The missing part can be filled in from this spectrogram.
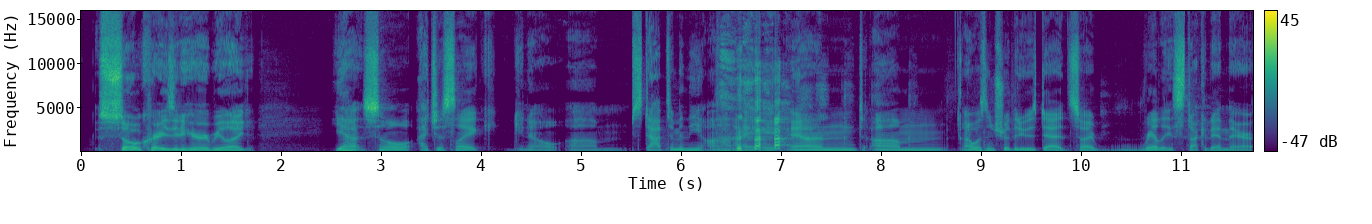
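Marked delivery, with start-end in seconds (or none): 2.6-11.7 calm, soft, casual, unbothered, matter-of-fact. Imitating a woman calmly describing a stabbing: imitating a calm woman describing a killing. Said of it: "that's a great impression".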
